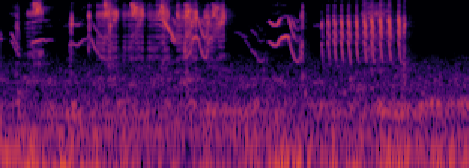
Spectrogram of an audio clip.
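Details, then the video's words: Lovebirds visiting a garden feeder in suburban Pretoria, South Africa, giving shrill rasping squawks and short looping whistled notes, ending in a rapid stuttering buzzy burst. "Lovebirds endlessly"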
